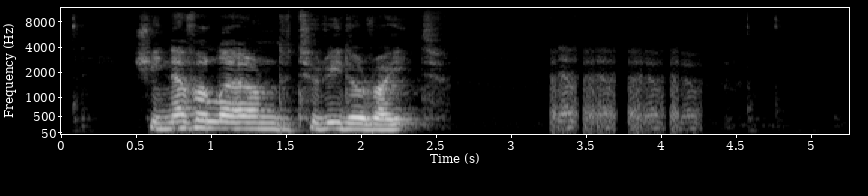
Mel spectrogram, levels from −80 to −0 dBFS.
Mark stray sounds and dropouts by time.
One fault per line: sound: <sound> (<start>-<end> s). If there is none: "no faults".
sound: laugh (3.3-4.3 s)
